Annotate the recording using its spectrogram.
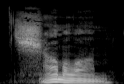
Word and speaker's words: Shyamalan: Is it Shyamalan? I'm looking at it right now. Have I been saying his name wrong this entire time? – It's Shyamalan.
